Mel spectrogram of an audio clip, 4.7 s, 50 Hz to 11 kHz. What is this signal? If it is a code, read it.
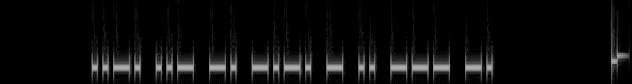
Morse code, heard as a keyed tone, about 30 wpm, 700 Hz. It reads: FUNCTION
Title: Sentences from Top 1100 Words - New Word Drill - 30wpm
